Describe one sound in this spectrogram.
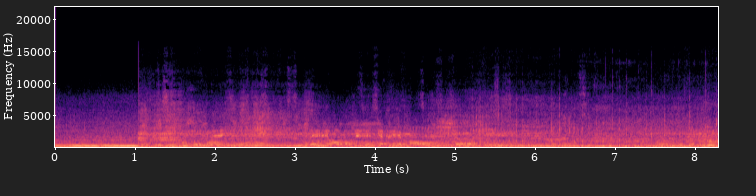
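A racing buggy engine whines in the distance as it passes.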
